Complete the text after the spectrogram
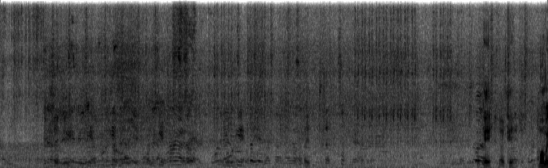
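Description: A man talks cheerfully close by.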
